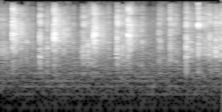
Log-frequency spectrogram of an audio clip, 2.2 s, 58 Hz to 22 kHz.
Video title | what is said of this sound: Rustoleum Custom 5 in 1 Spray Paint, 5 Selectable Nozzles, Review / Demo | So you want to shake it for at least a minute if the ball's rattling.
